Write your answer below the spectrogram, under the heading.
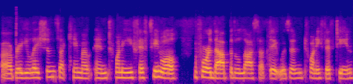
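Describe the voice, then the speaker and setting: A woman with a Canadian accent, medium pitch, and a fairly quick pace. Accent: Canadian, often taken for American. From Canada. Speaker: health and safety consultant. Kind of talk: podcast interview.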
